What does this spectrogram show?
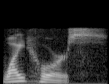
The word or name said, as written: Whitehorse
